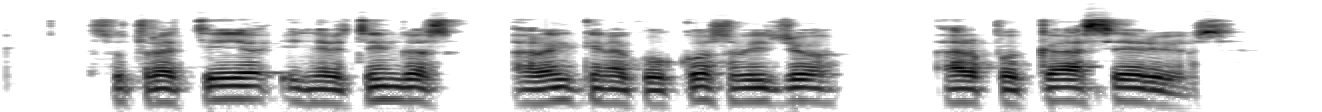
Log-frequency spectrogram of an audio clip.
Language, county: Lithuanian, Šiauliai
